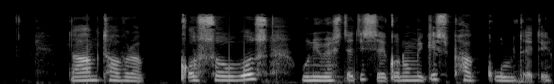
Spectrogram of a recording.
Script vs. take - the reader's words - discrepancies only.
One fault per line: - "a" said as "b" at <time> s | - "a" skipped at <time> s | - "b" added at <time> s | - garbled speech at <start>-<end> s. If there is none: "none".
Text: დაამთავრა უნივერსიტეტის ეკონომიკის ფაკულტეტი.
- "კოსოვოს" added at 1.9 s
